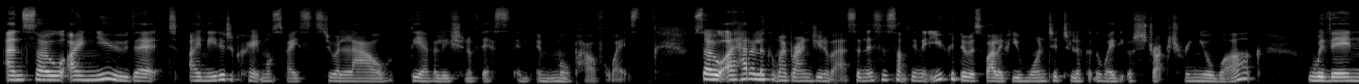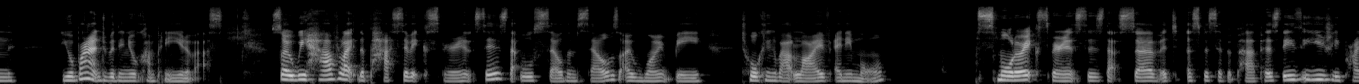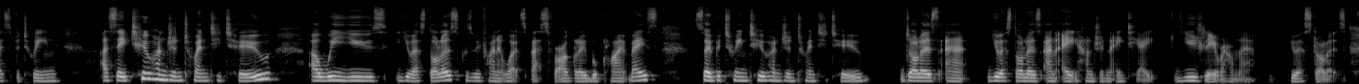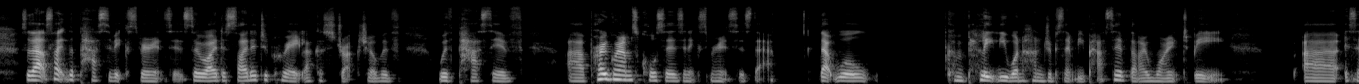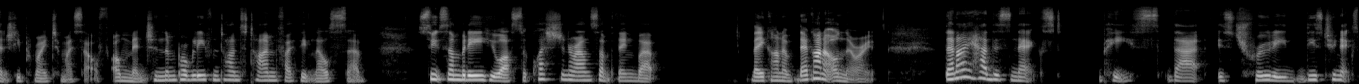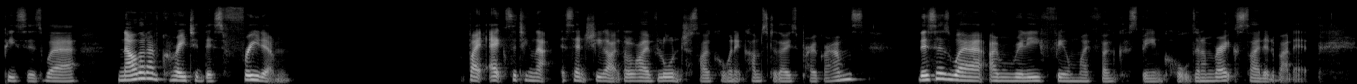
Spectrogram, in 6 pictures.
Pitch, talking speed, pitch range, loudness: 175 Hz, 180 wpm, 155-200 Hz, -27 LUFS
